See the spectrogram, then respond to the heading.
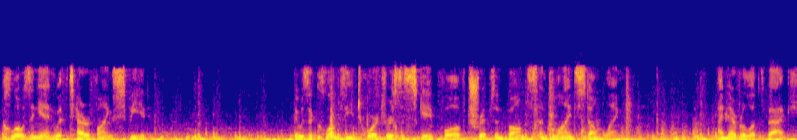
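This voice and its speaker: A man reading a scripted first-person horror story as its narrator. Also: fairly low pitch. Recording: muffled lo-fi audio under music. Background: prominent background music.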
